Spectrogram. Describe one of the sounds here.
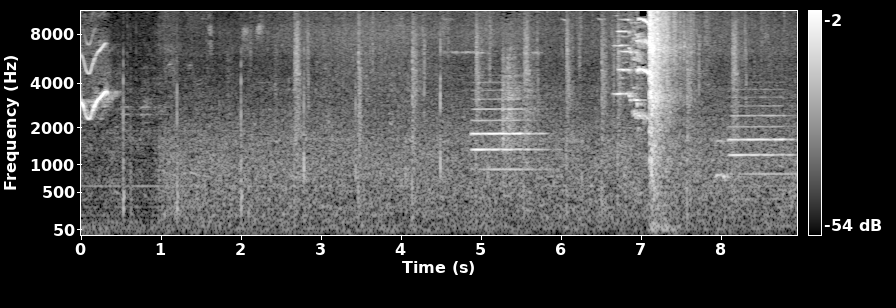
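Footsteps crunch on snow outdoors.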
